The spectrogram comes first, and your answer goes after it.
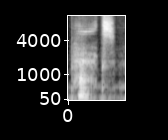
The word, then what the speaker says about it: P4x: He adopts a pseudonym, P4x, pronounced Pax, a cheeky reference to enforcing peace through punishment.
